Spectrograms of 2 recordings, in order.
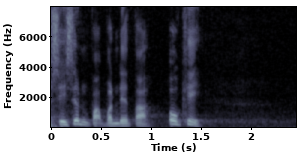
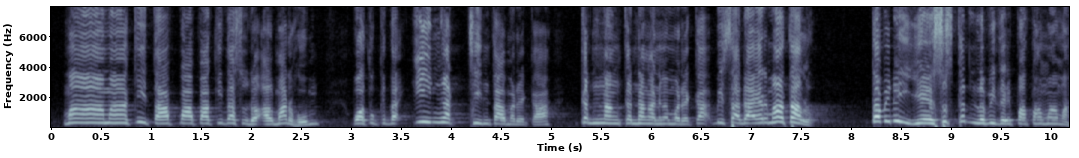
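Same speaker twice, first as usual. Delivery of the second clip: loud, high fervent preaching; preaching at full force; 12 semitones higher, 11 dB louder than usual. Acted. Pastor loudly pleading with the congregation about grief. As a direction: plead it out to the pews.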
